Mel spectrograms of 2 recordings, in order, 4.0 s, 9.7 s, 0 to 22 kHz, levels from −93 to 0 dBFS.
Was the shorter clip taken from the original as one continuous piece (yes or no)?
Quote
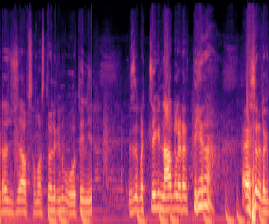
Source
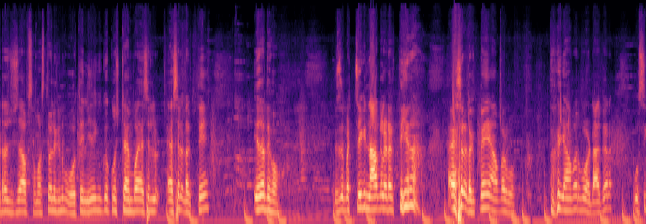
no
